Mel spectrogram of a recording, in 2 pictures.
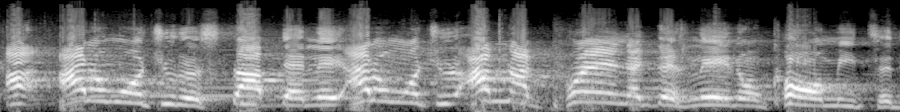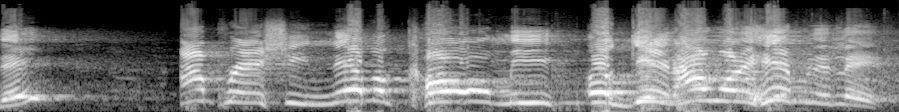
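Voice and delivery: loud, rising, pleading prayer; a churchgoer praying loudly to God; mock bold prayer. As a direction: pray it big and demanding. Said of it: "you come up in there and you say".

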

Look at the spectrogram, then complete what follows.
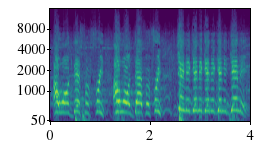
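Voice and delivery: high, loud mimicked begging; mock greedy demanding. Preacher mimics people wanting everything free, shouted demands. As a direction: pile up demands like a greedy complainer. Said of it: "That's what it sounds like".

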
